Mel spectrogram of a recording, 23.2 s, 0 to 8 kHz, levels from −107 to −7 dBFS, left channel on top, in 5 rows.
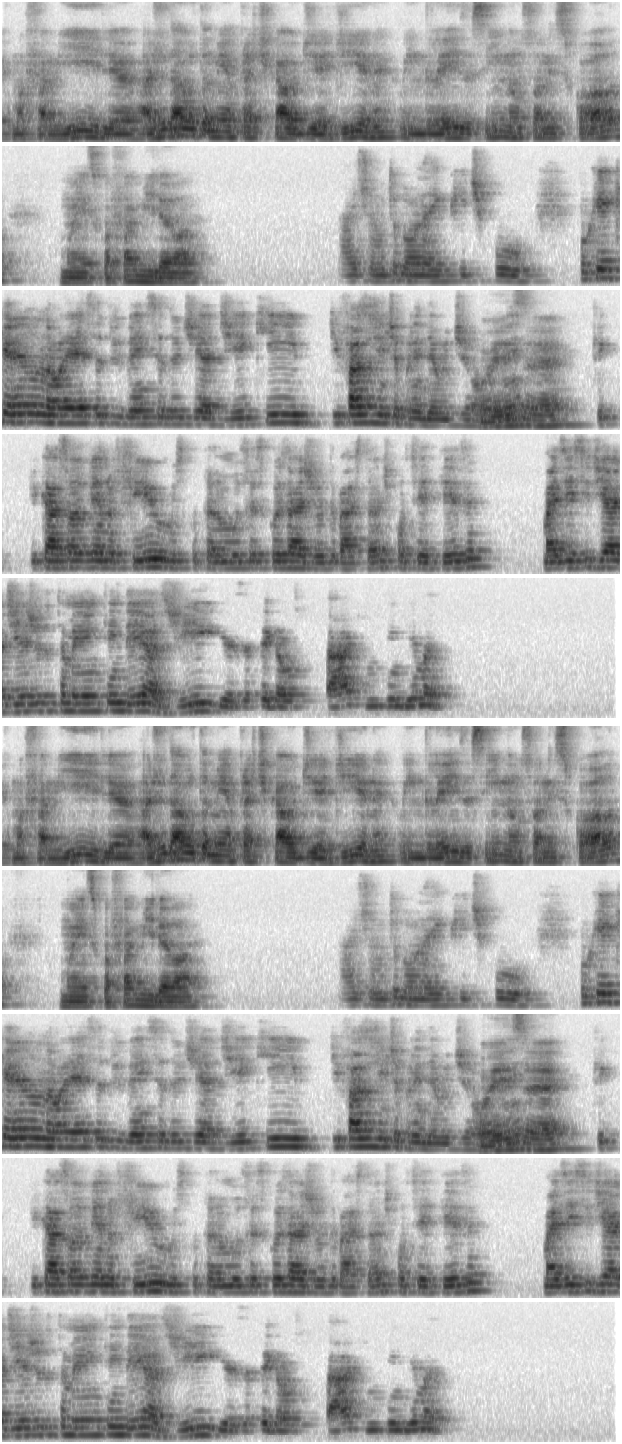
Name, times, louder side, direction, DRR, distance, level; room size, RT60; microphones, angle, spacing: voice 1, 0.0-4.7 5.1-6.1 12.8-13.5, right 1 dB, 45° right, 1.1 m, -30 dB
voice 2, 7.2-13.2 14.1-17.5 18.0-21.8, left 1 dB, 85° left, 2.2 m, -32 dB
6.2 x 6.0 x 3.3 m
head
